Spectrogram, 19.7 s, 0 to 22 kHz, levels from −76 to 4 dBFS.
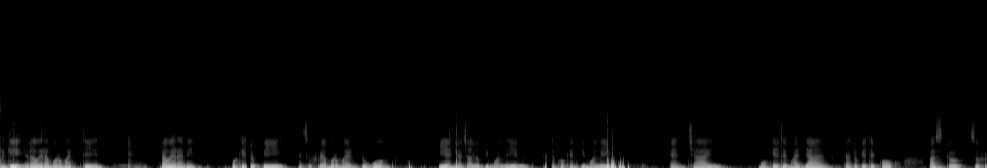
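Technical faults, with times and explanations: Throughout: low-delay AAC compression. The speech sounds rough and grainy, with noise between harmonics and a thin top band. Coarse coding at a low bitrate likely causes this, at a rate that fits AAC-ELD near 32 kbps.
1.02 s and 5.55 s: microphone volume stepped down. Level drops suddenly by about 4 dB, then about 2 dB just before "e sufuria moro". Call software likely lowered the input volume in single steps.
4.91–5.01 s and 10.91–11.04 s: AAC frame loss with muting. Sound fades into soft-edged holes of 90 ms and 120 ms, the second just before "ka ok en pi". Missing frames decode as silence.
12.13–12.25 s: microphone overload. Peaks after "ok en pi moli" gain a harsh, crackling edge. Input volume was likely set too high, driving the converter about 4 dB past its limit and flattening a small share of samples.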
